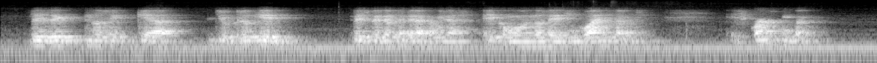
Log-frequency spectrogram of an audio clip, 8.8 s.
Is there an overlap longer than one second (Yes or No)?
No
